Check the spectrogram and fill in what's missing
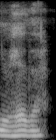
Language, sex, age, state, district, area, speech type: Assamese, male, 30-45, Assam, Jorhat, urban, spontaneous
